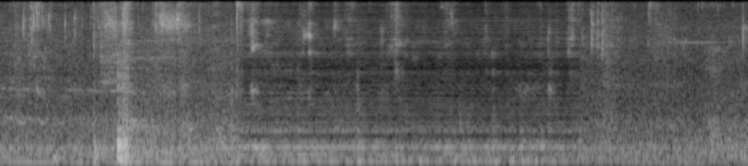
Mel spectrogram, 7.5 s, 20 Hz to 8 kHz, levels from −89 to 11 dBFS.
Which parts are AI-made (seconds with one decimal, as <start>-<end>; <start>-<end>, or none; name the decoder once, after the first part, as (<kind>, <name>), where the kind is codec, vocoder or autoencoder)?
2.4-5.8 (vocoder, HiFi-GAN)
